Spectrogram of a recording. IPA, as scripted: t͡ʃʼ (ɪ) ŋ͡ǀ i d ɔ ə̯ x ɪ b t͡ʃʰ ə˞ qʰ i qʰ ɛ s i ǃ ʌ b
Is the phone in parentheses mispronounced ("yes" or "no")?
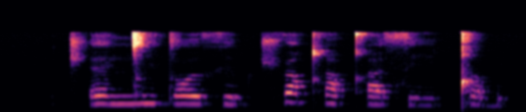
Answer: yes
